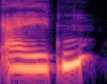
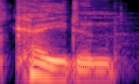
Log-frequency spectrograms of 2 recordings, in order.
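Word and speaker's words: Kaeden: welcome to the team hi Aiden uh it's Kaden I'm so sorry oh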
